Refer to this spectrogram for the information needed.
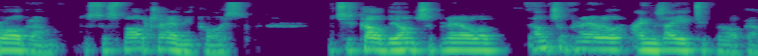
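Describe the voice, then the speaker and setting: A man has a dark, mellow tone that is somewhat breathy. His pitch is fairly high, with fairly even intonation. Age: 60s. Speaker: online business mentor. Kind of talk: interview answer.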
